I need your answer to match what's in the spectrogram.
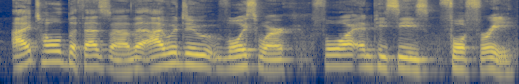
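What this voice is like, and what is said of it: Usual voice. Nothing is said of it.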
